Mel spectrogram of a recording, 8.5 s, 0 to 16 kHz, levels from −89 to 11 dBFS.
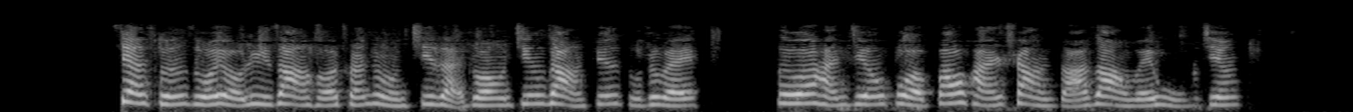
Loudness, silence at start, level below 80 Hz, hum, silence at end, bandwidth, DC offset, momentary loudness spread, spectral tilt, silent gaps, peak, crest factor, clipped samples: -22 LUFS; 0.75 s; -70 dBFS; none; 0.7 s; 7 kHz; under 0.1%; 8 LU; -5.5 dB/octave; none; -6 dBFS; 16 dB; under 0.1%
